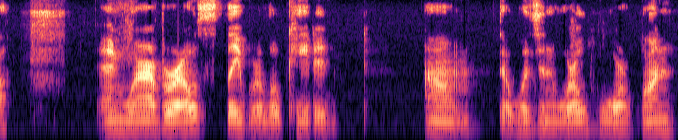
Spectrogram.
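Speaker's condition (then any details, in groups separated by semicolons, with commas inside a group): Cerebral palsy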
